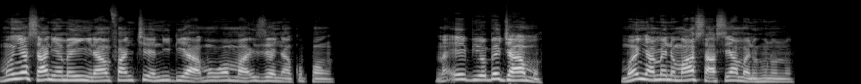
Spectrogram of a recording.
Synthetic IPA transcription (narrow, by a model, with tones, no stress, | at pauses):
mʊ̃˦n˦ɛ˦saː˨˦nɪ̃˨ɛ˨˦m˦æ̃˦ɲĩ˦ɲĩ˨nã˨˦m̩˦fã˦ɲ̩˦t͡ɕʰɪ˦ɾɛ˨nĩ˦dɪ˦a˨mʊ̃˦wɔ˦m˦mã˨i˦s̬ɾaː˦˨ɲã˨ŋkʰʊ˦pʰɔ̃˦n | nã˨ʔe˨˦bi˨o˨be˦d͡ʑaː˨˦mʊ̃˨ | mʊ̃˨æ˦ɲã˨mɪ̃˦nɪ̃˨mʊ̃˨˦a˦saː˨sɪ˦a˦mã˨nɪ̃˨ɦũ˦nʊ̃˦nʊ̃˦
